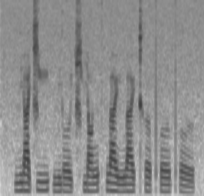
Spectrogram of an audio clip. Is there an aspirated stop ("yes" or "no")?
yes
